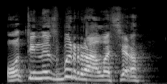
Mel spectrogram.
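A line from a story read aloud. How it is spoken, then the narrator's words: Angry shout. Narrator (Ukrainian): сердито крикнула вона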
